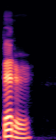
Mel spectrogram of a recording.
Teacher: a tapped or flapped tea as in better in American English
